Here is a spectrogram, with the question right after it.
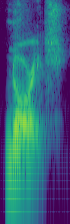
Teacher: So it ended up being Norwich. They just dropped the W completely based on how the evolution of the language changed.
